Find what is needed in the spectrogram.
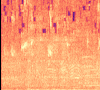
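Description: Basketball dribbled on a hardwood court, a run of low thuds over the steady noise of an arena crowd.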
